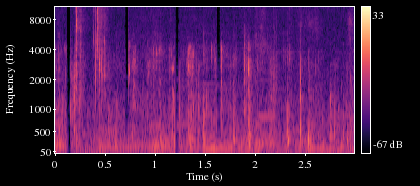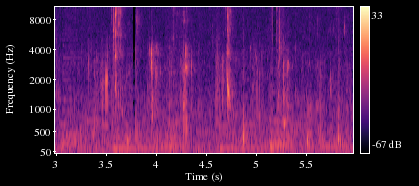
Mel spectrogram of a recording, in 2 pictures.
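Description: Close-miked chewing of a mouthful of raw salmon in chili oil, a string of short wet mouth clicks and smacks.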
